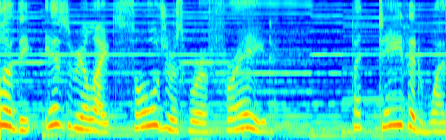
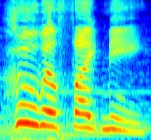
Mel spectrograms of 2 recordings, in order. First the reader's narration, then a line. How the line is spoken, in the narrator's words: Goliath's voice boomed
